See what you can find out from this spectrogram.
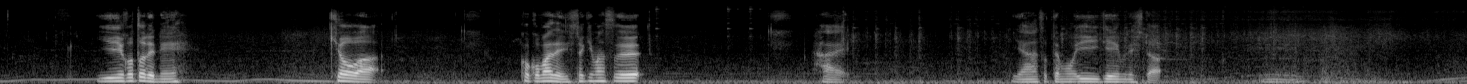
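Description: No technical faults are audible anywhere in the clip.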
